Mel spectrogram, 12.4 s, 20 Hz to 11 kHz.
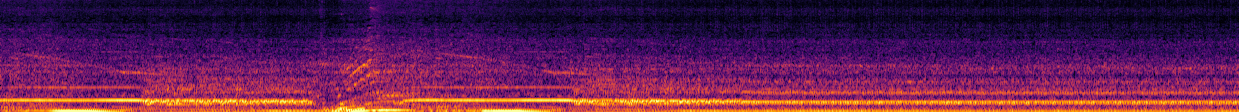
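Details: BMW Mini Cooper R53, supercharger refitted: engine revs up and settles with a steady whirring tone throughout, consistent at all revs for 12 months; cause was a collapsed oil feed tube from rocker cover to supercharger, found and fixed.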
